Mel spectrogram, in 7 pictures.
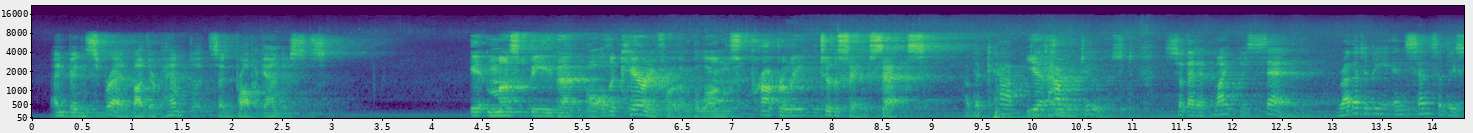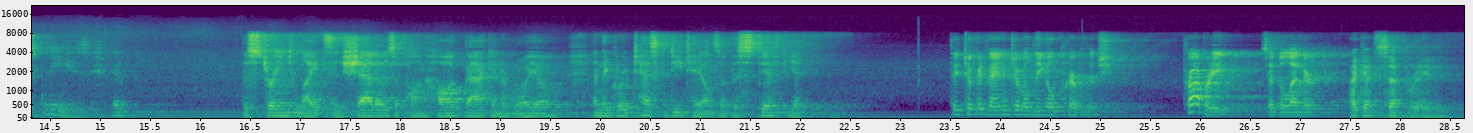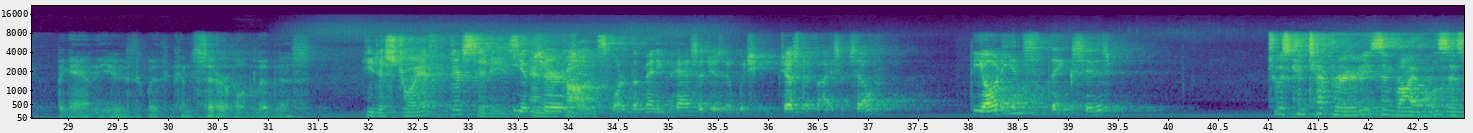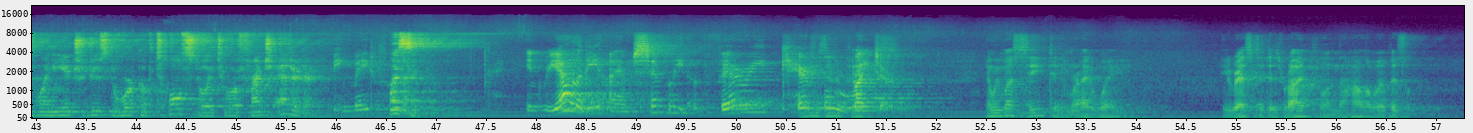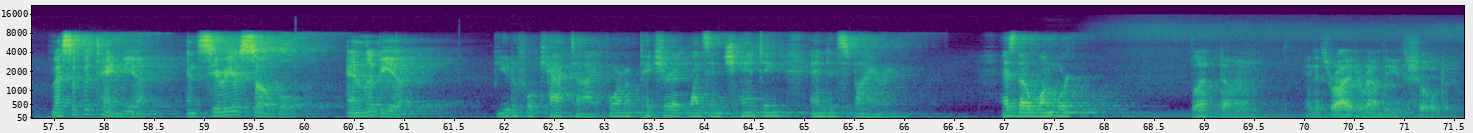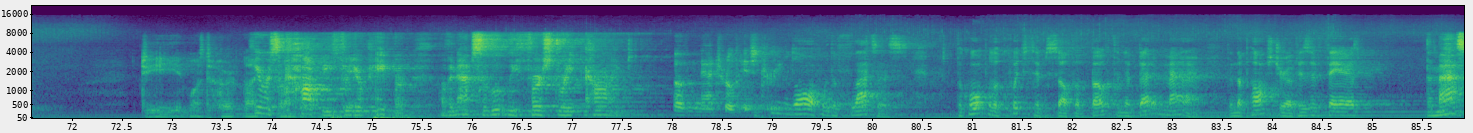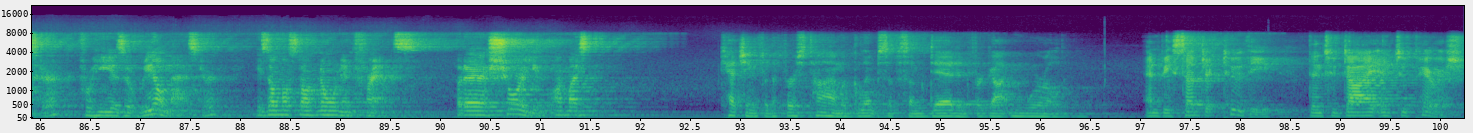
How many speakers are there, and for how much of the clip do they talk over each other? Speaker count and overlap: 9, about 6%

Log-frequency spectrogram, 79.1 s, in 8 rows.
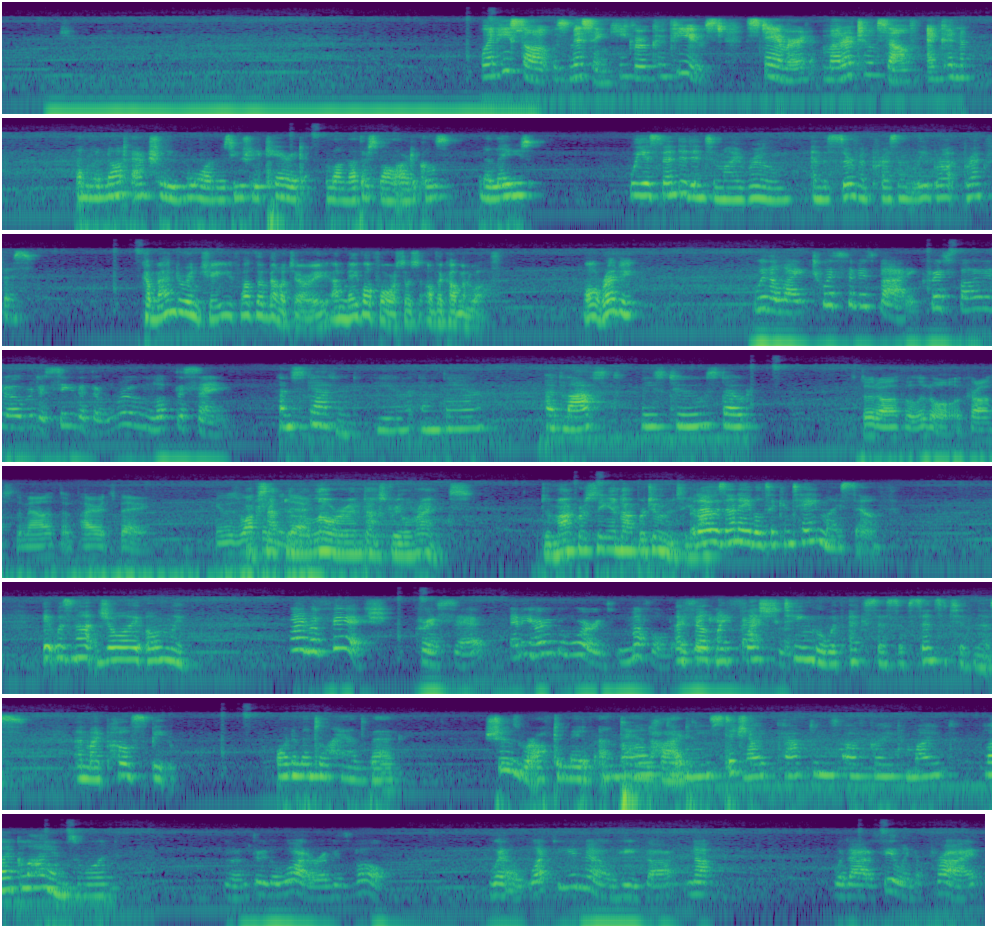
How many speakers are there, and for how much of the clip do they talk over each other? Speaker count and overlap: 9, about 6%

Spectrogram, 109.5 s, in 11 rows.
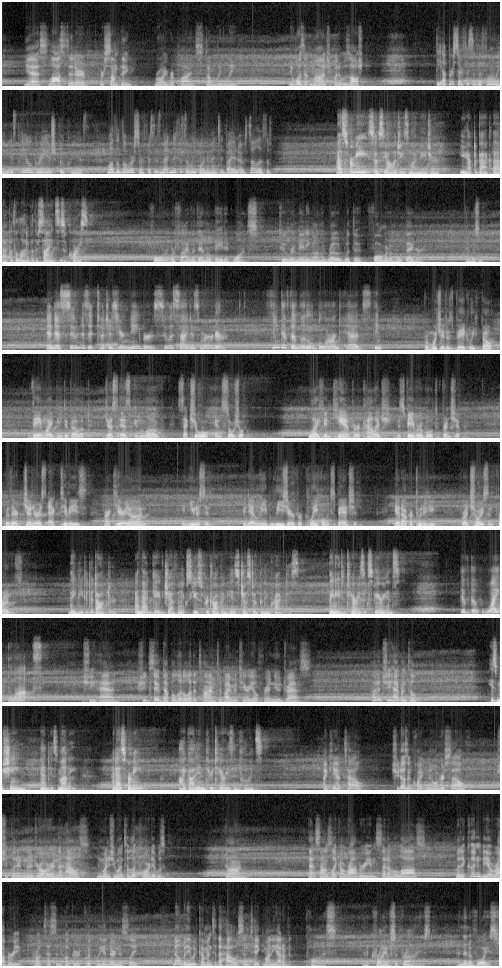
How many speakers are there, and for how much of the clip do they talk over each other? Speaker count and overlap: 6, no overlap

